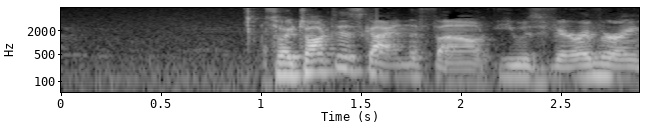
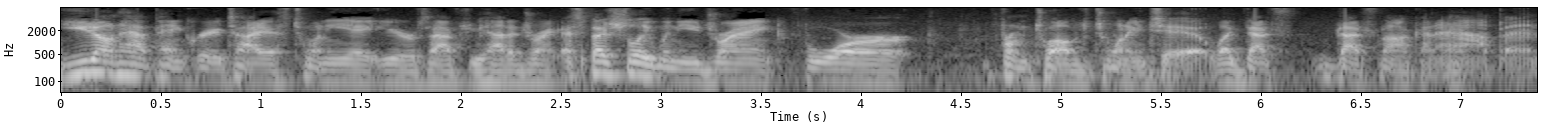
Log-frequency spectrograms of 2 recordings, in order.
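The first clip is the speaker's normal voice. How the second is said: ordinary delivery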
